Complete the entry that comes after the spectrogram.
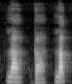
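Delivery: "La, ga, lak" in three separate beats; step-by-step oral spelling. Shown as a demonstration. Teacher showing starter and finishing sound, recited step by step. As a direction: say "La", then "ga", then join them as "lak". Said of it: "say those two and then we say the product".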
